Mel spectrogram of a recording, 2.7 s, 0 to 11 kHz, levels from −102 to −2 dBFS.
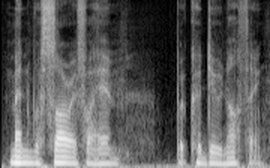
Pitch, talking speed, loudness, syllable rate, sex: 105 Hz, 200 wpm, -18 LUFS, 5.8 syllables/s, male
